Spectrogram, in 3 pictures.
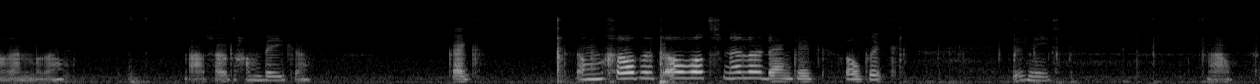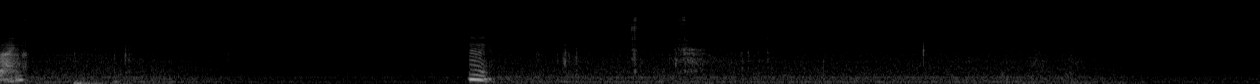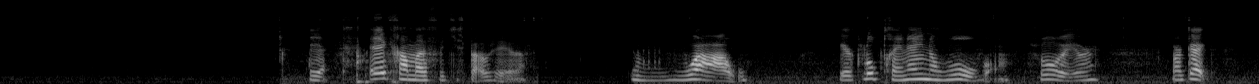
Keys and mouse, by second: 1.2-4.0 drag, 9.1 Left, 9.4 Left, 9.8 Right, 10.5 Left, 10.6 Left, 11.2 Right, 12.0 Left, 14.2 Right.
